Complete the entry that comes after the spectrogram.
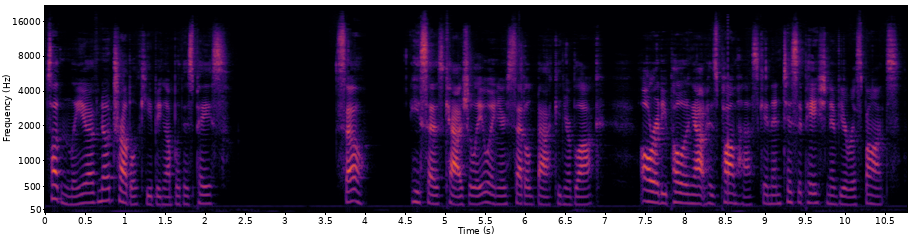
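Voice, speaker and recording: Female story narrator for fiction podcast, lowish register, scripted second-person read. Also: steady tone, fairly quick. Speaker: podfic narrator and author.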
